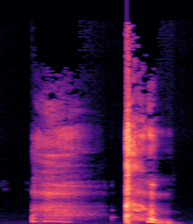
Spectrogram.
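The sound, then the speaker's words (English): Two moderately loud coughs with no talking, the first a drawn-out hacking cough and the second a sharper, raspier one after a brief pause. “Makes me cough in sympathy.”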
